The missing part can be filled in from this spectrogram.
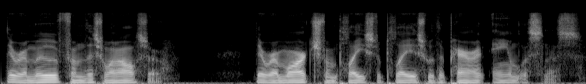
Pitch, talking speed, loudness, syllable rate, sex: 90 Hz, 175 wpm, -18 LUFS, 6.1 syllables/s, male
